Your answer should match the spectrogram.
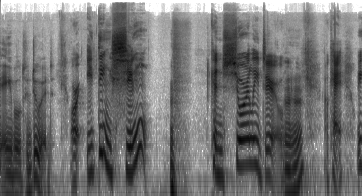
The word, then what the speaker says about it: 一定: Okay, in the word 一定, the E word changes to the second tone because it's paired with 定, which is the fourth tone. So it becomes 一定.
